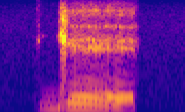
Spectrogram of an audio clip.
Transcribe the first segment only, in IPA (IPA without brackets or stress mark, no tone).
ɡʲ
